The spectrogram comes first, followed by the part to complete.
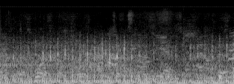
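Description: Boeing P-26 Peashooter's nine-cylinder Pratt & Whitney Wasp radial engine running steadily in flight.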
